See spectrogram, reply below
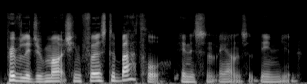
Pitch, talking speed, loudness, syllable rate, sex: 145 Hz, 215 wpm, -21 LUFS, 7.6 syllables/s, male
